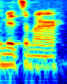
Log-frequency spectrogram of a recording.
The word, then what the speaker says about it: Midsommar: or mid so more dependent apparently it is midsummer so yeah doesn't say to the Aria aster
